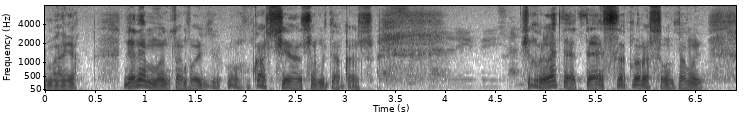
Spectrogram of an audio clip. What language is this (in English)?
Hungarian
